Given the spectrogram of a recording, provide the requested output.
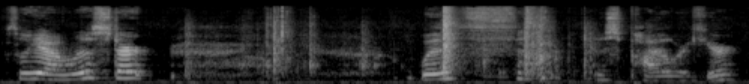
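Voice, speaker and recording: A young woman talking casually in a low-key show-and-tell vlog, often trailing off, recorded on a camera mic in a bedroom. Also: slow pace. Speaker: vlogger showing a collection. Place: small cluttered bedroom, indoors. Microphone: camera mic at arm's length. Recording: clear background noise, handling clicks.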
